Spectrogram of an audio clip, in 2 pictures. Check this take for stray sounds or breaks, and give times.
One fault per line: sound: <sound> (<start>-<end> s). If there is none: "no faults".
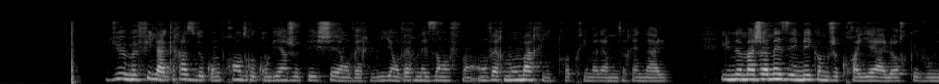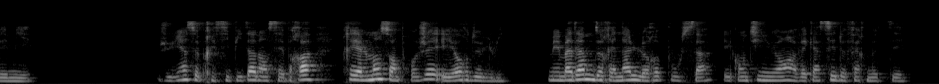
sound: thud (0.7-0.8 s)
